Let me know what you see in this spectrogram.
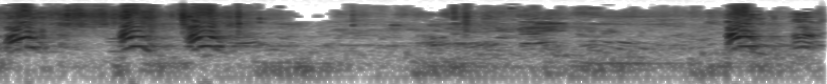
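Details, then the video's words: Dog barking at a toaster at the Atlanta Maker Faire: three sharp barks in quick succession, then a short pause and a fourth bark, with people talking in the background. "Dog barks at toaster."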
